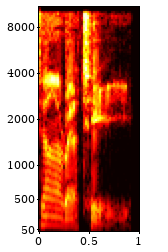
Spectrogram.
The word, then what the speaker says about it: arete: This ancient Greek word, pronounced arete, holds a depth of meaning that transcends simple translation.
